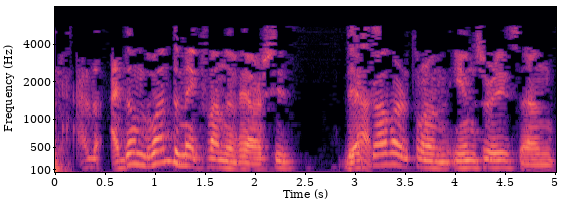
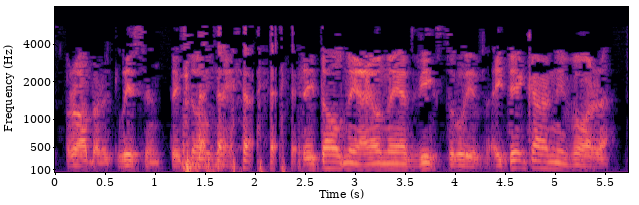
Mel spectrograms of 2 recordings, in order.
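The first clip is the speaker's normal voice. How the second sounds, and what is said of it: Deep, thick Ukrainian accent. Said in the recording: “a thick Ukrainian accent ... is her voice deep and luscious?”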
